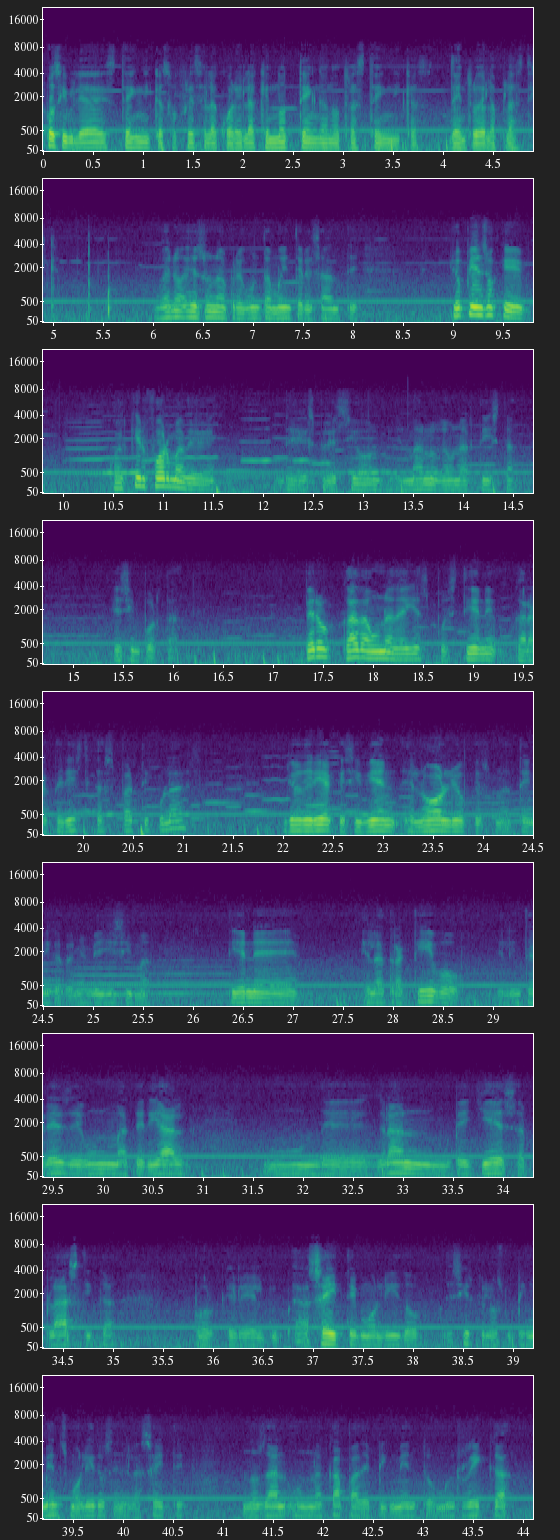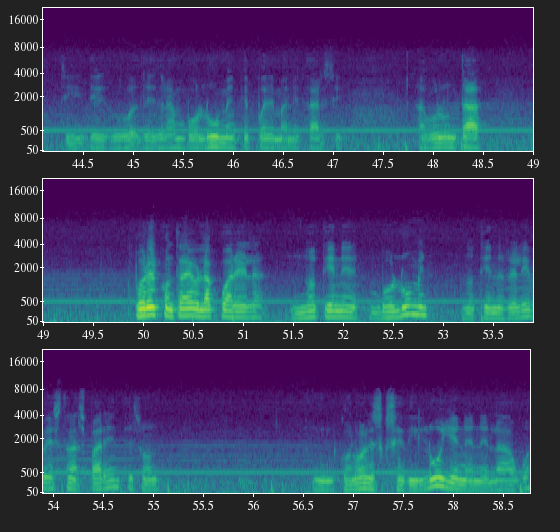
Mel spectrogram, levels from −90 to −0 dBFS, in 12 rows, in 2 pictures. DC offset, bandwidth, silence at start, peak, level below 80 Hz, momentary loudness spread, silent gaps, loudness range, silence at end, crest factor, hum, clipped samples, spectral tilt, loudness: under 0.1%; 8 kHz; 0 s; -8 dBFS; -50 dBFS; 20 LU; none; 9 LU; 0 s; 22 dB; none; under 0.1%; -8 dB/octave; -29 LUFS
